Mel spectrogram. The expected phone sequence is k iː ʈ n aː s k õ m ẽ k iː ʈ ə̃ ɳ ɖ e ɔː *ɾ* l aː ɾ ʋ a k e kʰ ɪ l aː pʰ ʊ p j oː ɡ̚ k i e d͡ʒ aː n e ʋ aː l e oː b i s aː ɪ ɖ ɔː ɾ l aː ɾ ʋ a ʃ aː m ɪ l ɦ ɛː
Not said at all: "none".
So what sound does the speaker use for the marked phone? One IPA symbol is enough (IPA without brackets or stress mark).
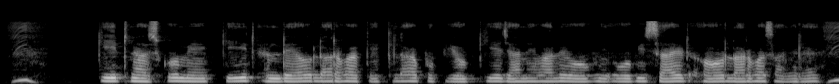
ɾ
